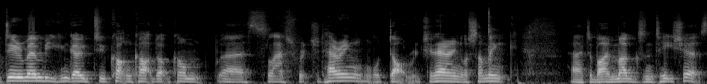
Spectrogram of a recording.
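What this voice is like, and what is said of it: Strained voice, sore throat. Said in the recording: “My voice is really starting to hurt now. Um, I've got a bit of sore throat.”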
